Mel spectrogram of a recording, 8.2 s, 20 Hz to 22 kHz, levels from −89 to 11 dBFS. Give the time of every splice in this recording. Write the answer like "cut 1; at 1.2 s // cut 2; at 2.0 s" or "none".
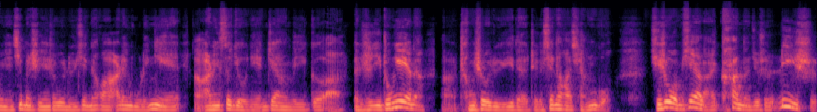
cut 1; at 1.9 s // cut 2; at 4.3 s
